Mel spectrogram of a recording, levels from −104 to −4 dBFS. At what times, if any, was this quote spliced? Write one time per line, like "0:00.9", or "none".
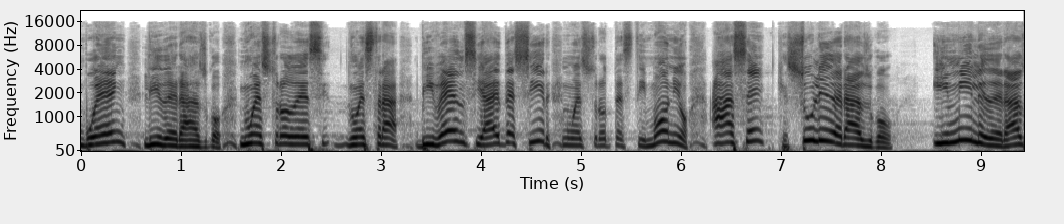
0:04.8
0:06.9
